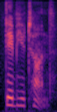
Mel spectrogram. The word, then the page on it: debutante: /ˌdɛbjuːˈtɑːnt/; /ˌdeɪbjuːˈtɑːnt/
